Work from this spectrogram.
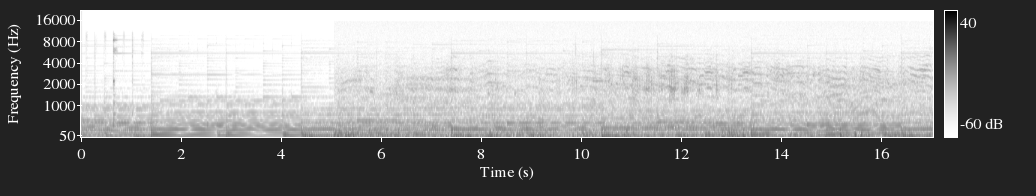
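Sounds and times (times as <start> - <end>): background music: 0.0 - 17.0
seabird colony calling: 5.1 - 17.0.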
